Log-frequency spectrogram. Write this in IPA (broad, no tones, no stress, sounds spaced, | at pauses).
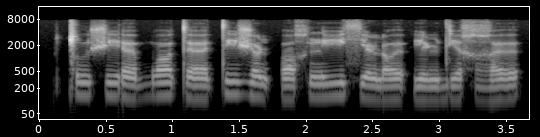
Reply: ǀ u ʃ i ɾ ɜ b ɔ t ɜ t i ʒ ɔ ɳ ʔ ɔ χ n i sʲ ɜ ɳ ɽ ɔ ə̯ ʔ i ɳ d i χ ʁ ə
